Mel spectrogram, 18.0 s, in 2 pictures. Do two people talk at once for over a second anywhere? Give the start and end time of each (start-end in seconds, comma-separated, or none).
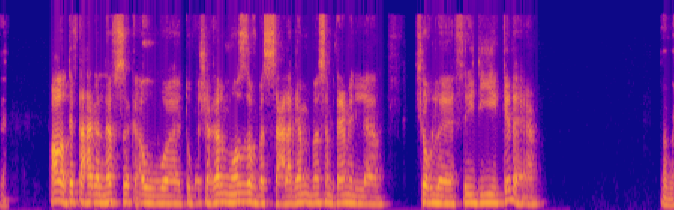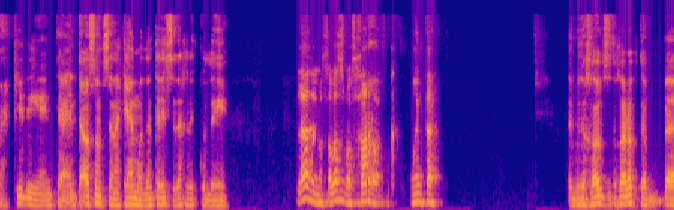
none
